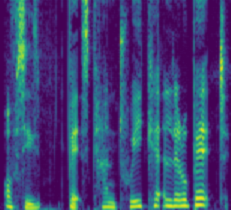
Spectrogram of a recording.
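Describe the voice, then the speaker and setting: A woman's voice: medium pitch, fairly quick, warm tone, no echo, clean studio sound. A woman explaining matter-of-factly as a guest in a casual panel chat.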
